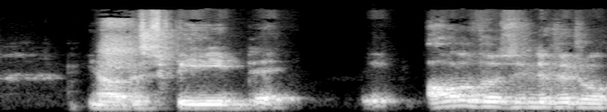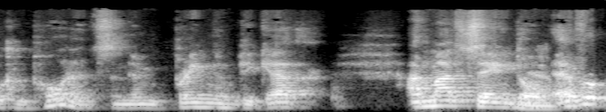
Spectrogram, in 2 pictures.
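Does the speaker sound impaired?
No.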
